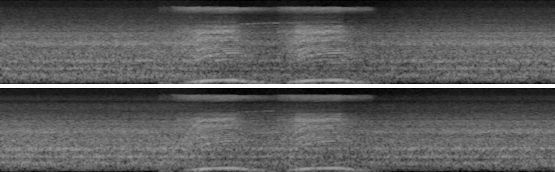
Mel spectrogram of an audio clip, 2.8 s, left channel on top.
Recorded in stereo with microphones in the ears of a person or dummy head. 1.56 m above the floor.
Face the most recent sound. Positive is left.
turn(degrees=-5)  # may be behind; listen again after turning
